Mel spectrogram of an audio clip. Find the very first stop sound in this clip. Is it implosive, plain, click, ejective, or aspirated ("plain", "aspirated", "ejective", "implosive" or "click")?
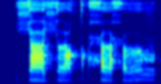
plain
